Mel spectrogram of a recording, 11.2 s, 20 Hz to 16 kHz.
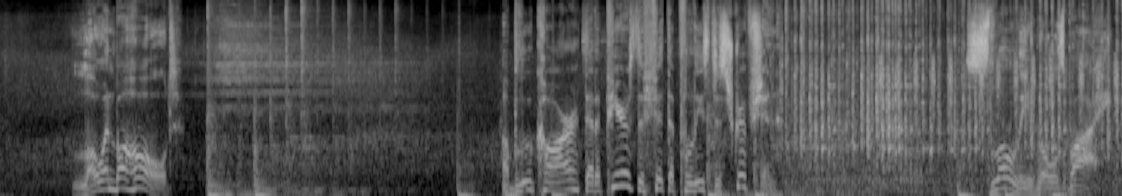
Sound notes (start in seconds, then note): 6.9 metal scraping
